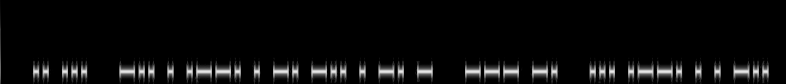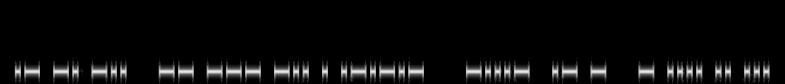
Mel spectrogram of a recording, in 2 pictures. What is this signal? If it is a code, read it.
Morse code, heard as a keyed tone, about 25 wpm, 600 Hz. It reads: IS DEPENDENT ON SPEED AND MODE. <BT> AT THIS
